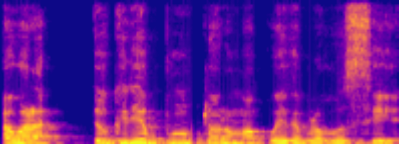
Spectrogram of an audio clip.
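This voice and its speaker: A man's high-pitched voice at a moderate pace. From interior of São Paulo state (Presidente Prudente), then Rio from age 11. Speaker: history professor. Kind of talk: interview.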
